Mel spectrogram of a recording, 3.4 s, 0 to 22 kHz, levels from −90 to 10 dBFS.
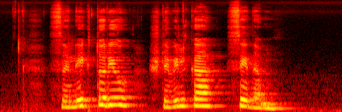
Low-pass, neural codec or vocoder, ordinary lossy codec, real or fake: none; none; none; real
